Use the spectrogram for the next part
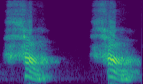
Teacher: কণ্ঠলের মধ্যখান থেকে চাপাই উচ্চারিত হবে, চাপ দিয়ে হ্যাঁ, হ্যাঁ।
